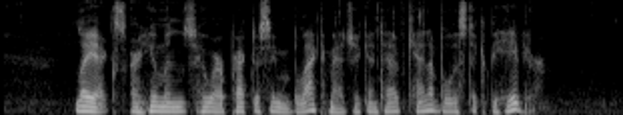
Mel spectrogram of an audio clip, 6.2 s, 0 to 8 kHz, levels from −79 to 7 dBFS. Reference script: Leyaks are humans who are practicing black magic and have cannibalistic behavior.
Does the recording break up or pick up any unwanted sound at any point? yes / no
no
